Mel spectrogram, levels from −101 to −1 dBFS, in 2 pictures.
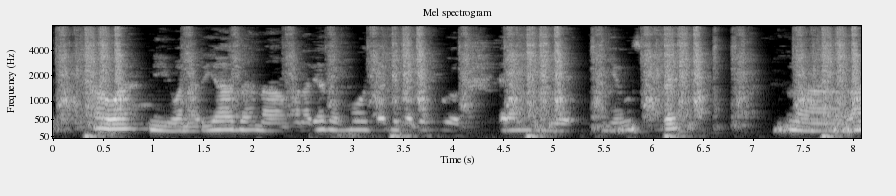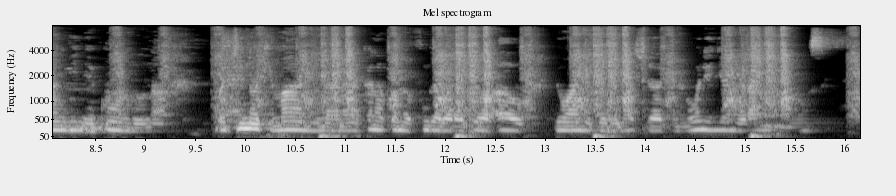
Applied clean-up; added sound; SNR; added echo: classical method WPE with log-MMSE.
